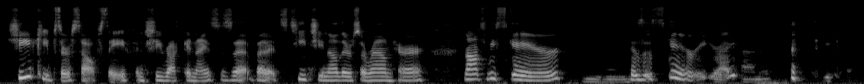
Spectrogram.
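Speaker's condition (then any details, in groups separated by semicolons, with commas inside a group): No condition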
